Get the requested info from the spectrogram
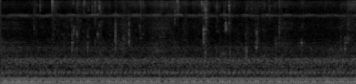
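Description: People chewing Pop-Tart toaster pastries, faint soft crunches over a steady low hum in a car cabin.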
